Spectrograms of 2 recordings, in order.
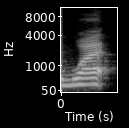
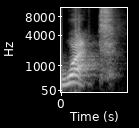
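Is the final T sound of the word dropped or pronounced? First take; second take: dropped; pronounced. First: The final T sound is left off. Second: The final T sound is clearly pronounced. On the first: "without the T sound at the end" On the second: "with the T sound"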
